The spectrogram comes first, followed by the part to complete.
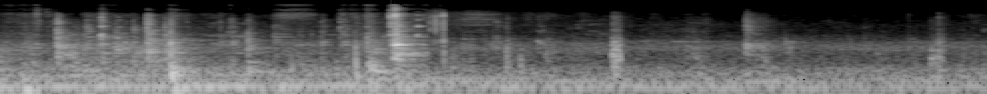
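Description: Metal playground stepping pods and their hanging chains creaking and knocking as children step across them: irregular clicks and knocks, the loudest about two and a half seconds in.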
